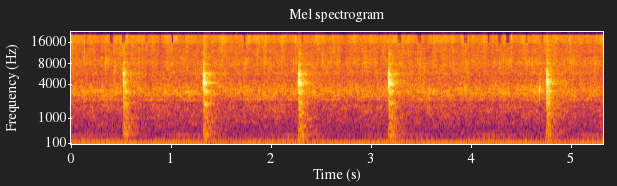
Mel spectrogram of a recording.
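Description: T-bone steaks fry in a pan with a steady, even sizzle and crackle, and sharp clicks or taps land at roughly regular intervals over the sizzle.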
